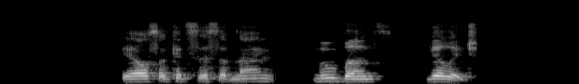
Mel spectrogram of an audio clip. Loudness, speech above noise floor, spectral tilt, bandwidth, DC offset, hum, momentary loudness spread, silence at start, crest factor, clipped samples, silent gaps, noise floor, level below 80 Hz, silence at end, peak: -25 LUFS; over 66 dB; -5 dB/octave; 7.6 kHz; under 0.1%; none; 15 LU; 1.25 s; 20 dB; under 0.1%; 2.79-3.11 s, 3.93-4.26 s; under -90 dBFS; -72 dBFS; 1 s; -8 dBFS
